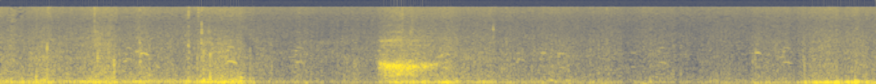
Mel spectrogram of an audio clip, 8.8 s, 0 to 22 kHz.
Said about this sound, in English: There's some geese. Five, 30 of them.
